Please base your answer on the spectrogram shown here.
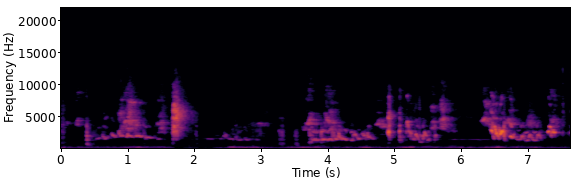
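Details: Pet budgerigar singing happily: a dense chattering warble of buzzy, scratchy notes and short whistles in bursts, with brief pauses between phrases; a faint low hum runs underneath.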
